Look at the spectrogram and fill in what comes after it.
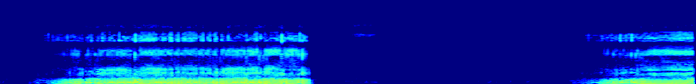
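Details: French bulldog snoring while asleep.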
